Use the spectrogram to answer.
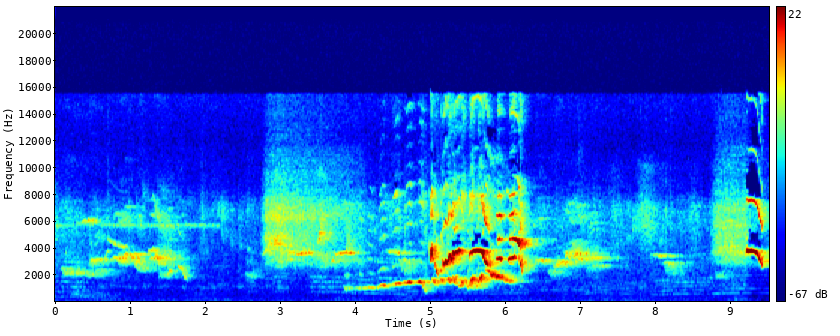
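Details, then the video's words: White-rumped shama in a mating pairing, delivering varied whistled phrases, a loud climbing warbled passage in the middle, then quieter scattered notes and a closing sharp call. "penjodohan burung kacer"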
